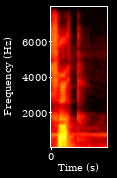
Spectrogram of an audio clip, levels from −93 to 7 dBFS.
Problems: constant background noise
